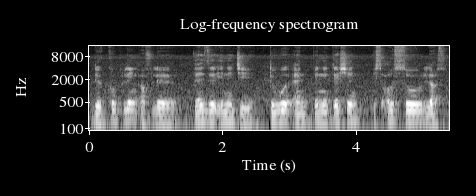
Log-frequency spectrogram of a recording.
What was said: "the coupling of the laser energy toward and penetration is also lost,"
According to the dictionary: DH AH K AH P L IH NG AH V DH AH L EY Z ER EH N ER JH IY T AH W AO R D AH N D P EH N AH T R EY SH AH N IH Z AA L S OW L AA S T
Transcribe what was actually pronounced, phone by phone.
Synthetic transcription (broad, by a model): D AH K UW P L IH NG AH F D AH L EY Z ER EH N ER JH IY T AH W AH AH N P EH N AH T R EY SH AH N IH S AA L S OW L AA S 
